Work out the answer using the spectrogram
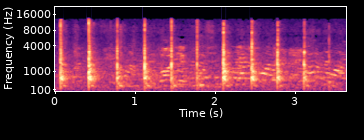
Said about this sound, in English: I mean, I can show you right here. You got a bag of hammers, sticks, mallets. You know, here's a wooden mallet. Here's one that has a sleeve of latex on it.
